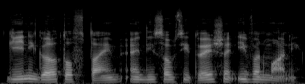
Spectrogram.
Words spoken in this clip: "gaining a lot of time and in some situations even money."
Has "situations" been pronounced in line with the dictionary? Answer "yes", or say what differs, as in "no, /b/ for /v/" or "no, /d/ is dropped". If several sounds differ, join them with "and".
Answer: no, /z/ is dropped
